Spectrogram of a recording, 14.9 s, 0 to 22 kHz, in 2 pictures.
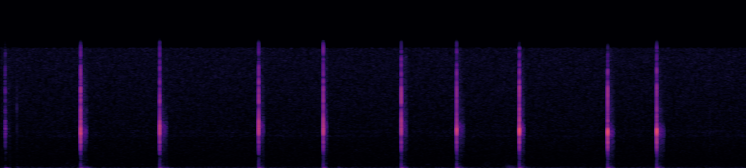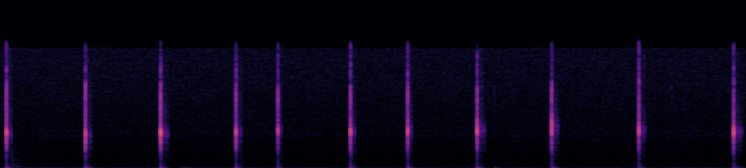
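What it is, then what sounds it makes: Resin diamond-painting drills placed on adhesive canvas. A drill pen with a metal tip taps small, solid square resin diamond-painting drills onto a flat adhesive canvas, producing 20 short, sharp, bright clicks at a fairly steady pace. Each click dies away almost instantly over a faint, steady low hum.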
